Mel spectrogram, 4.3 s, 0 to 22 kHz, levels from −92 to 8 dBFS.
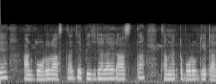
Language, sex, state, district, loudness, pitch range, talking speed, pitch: Bengali, female, West Bengal, Dakshin Dinajpur, -17 LUFS, 175-195 Hz, 180 wpm, 180 Hz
